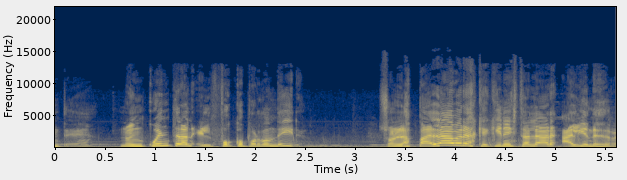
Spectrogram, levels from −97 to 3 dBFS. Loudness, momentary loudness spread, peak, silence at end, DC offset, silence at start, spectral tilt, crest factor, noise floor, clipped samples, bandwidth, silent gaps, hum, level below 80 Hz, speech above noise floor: -15 LUFS; 14 LU; -2 dBFS; 0 s; under 0.1%; 0 s; -5 dB/octave; 14 dB; -38 dBFS; under 0.1%; 12 kHz; none; none; -36 dBFS; 22 dB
